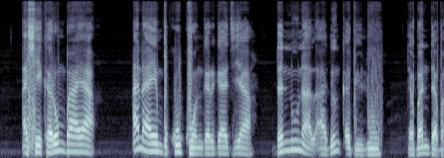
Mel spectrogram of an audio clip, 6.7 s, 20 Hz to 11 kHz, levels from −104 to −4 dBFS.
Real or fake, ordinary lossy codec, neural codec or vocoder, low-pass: fake; none; vocoder, 22.05 kHz, 80 mel bands, Vocos; none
